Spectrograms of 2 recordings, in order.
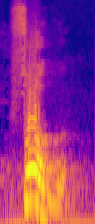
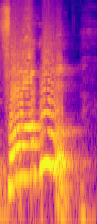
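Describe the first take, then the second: First: The word is said calmly at normal volume. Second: The word is shouted loudly in alarm. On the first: It is just a word in conversation. "é uma coisa" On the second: There is real danger and people get scared. "Todo mundo vai se assustar"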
